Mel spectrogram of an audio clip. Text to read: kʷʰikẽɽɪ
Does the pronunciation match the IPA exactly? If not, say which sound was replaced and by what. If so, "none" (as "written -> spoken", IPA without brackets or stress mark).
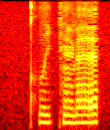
ɪ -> ɛ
